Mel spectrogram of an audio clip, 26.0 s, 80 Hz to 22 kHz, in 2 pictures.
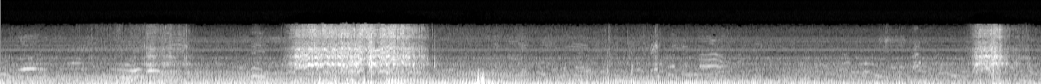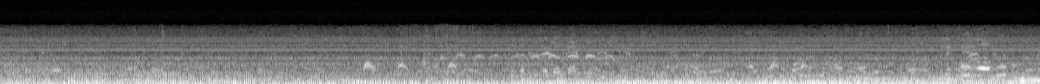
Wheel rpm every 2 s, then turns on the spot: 10, 20, 100, 0, 0, 0, 20, 0, 0, 0, 0, 0, 0.
none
